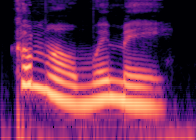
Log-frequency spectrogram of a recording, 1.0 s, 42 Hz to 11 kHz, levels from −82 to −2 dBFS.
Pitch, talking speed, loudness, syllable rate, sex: 225 Hz, 245 wpm, -16 LUFS, 5.6 syllables/s, female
